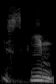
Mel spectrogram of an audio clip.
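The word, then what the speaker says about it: scheme: तो इसका अर्थ होगा इसमें ह साइलेंट रहता है तो आप स्कीम पढ़ते हैं ठीक है ये देखिए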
